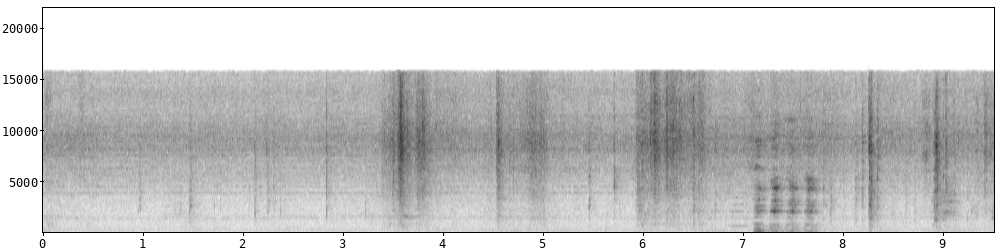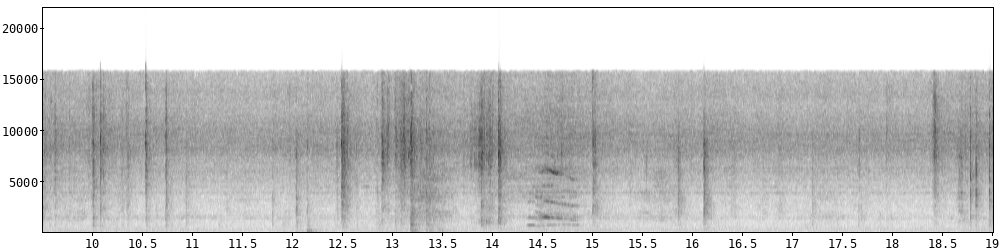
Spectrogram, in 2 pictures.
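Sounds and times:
kitten meow: 14.3 - 15.0.

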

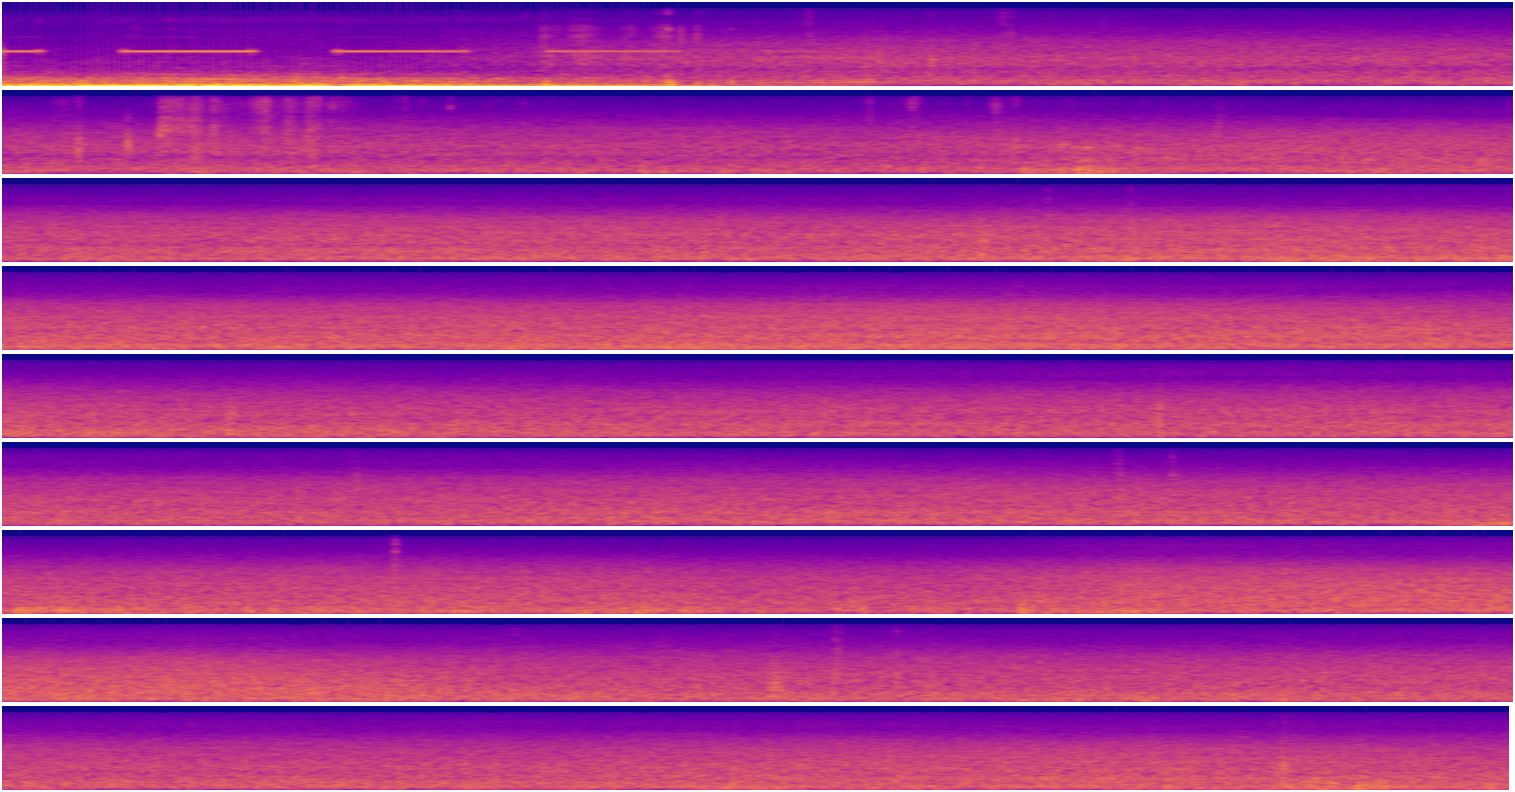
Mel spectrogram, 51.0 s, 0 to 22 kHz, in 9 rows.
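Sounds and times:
river water rushing over rapids: 2.6 - 50.9.

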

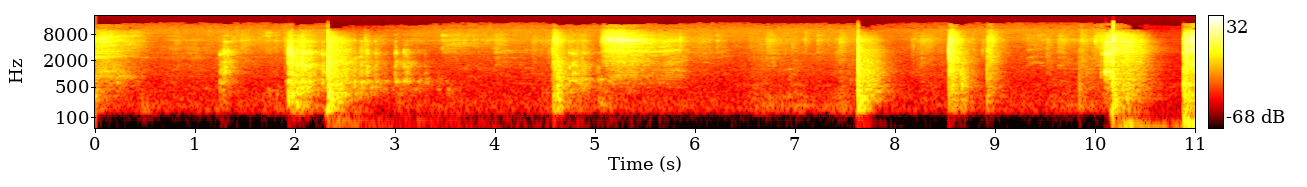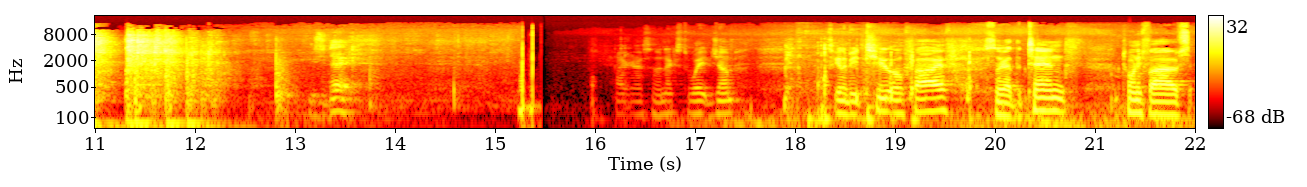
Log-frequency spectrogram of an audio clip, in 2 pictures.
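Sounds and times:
sharp barbell knocks: 10.1 - 12.6.

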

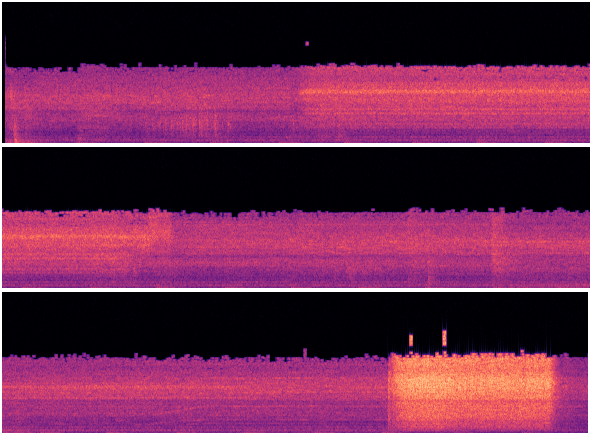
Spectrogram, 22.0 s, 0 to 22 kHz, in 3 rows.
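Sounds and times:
high machine whine: 0.0 - 22.0
machining center hissing: 0.6 - 22.0
low repeating pulse: 2.6 - 19.7.

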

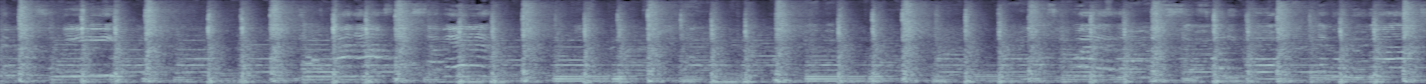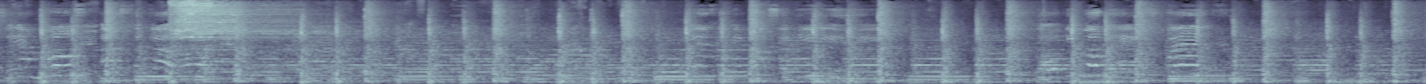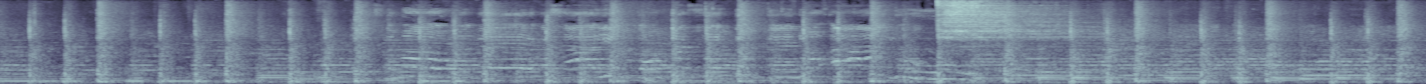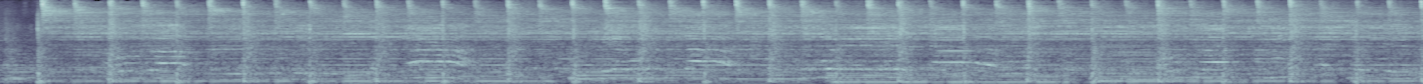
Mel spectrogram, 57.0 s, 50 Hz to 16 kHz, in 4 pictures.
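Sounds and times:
woman singing: 0.0 - 2.1, 2.8 - 6.9, 10.0 - 26.9, 31.8 - 42.5, 43.2 - 57.0
drum kit beat: 0.0 - 57.0
electric guitars: 0.0 - 57.0
keyboard: 0.0 - 57.0.

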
